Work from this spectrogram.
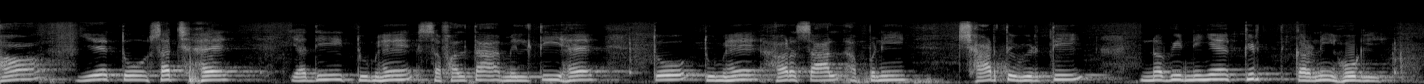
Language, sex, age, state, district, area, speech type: Hindi, male, 30-45, Bihar, Vaishali, rural, read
